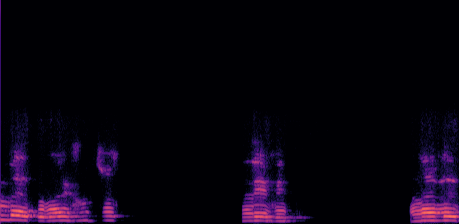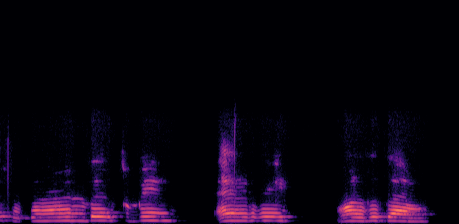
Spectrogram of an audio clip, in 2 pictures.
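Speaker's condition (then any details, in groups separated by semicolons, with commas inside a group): Brain injury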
